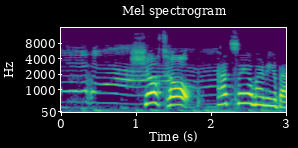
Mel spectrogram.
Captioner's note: cry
